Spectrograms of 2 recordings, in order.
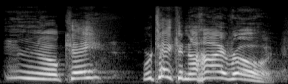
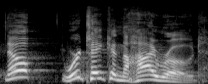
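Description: First: High, loud imitation of a spouse giving in; mock grudging agreement. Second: Slow, decided quote of a spouse; firm refusal. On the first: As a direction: give in with a high, drawn-in "mm, okay". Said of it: "the other one will go". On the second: Retold or imitated. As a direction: say it as a settled decision, slowly. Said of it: "we'll just say".

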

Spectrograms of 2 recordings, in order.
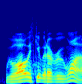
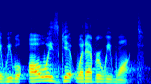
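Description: First: Fast scornful echo; quick mocking repeat. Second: Said in the usual way. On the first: Shown as a demonstration. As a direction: rattle off fast, mocking the false teaching. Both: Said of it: "I'm not making that up".

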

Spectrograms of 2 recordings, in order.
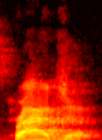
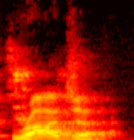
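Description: First: "Raja" as Roger said in a Boston accent. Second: Said in the usual way. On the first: Shown as a demonstration. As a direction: say "Raja" the Massachusetts way, no final r. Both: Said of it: "if you say Roger with a Massachusetts accent".

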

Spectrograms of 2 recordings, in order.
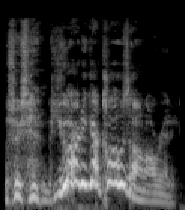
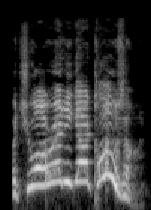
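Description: First: Quoting through a laugh; laughing as he recalls Moogs' line; laughing retell. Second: Much higher, loud and puzzled; dim confused character. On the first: Real, not acted. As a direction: repeat the line while laughing. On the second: Acted. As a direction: blurt it out like a simple-minded oaf. Moogs confused, voiced high.

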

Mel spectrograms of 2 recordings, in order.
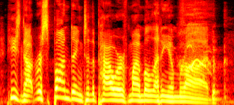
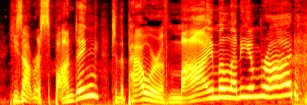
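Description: First: Said in the usual way. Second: The whole line climbs in pitch and volume to an incredulous rising "Rod?"; specific villain emphasis. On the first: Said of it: "Or actually, no, pardon me". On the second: Retold or imitated. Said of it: "with a very specific emphasis".

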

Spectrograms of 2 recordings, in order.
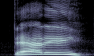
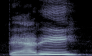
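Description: First: Put-on a higher, louder child's call, more insistent now; daughter calling again. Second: Put-on soft, sleepy little call of a child from down the hall; daughter calling softly. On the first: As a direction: call out for daddy again, a bit more urgently. Daughter calls again, night. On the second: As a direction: call his name quietly, like a half-asleep girl. Daughter calling from her room.

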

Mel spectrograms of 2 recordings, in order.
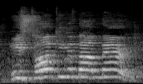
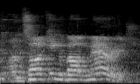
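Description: First: High-pitched yell to another room; hollered relay. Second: Said in the usual way. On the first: Retold or imitated. Husband on the phone relaying news to his wife, high holler. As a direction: pass it on at a comic holler.

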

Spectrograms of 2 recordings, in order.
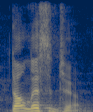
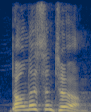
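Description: First: Said in the usual way. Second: "don't listen to him" said higher and louder, punched; emphatic command. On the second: Retold or imitated. Paul ordering believers to ignore angels, "don't listen to him" hit hard. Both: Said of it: "he says it so emphatically".

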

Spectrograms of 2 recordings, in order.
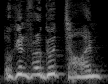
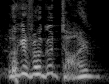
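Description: First: Louder, higher Cockney come-on; a cheeky Cockney proposition; hammed-up Cockney accent. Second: Louder, higher Cockney come-on; a cheeky Cockney proposition, pushed harder; hammed-up Cockney accent. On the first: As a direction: purr it like a Cockney chancer. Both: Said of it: "do it in a Cockney accent".

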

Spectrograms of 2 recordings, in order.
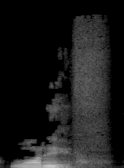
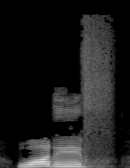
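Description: First: Said in the usual way. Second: Urgent. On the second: Acted. Listing fears, repeating what if.

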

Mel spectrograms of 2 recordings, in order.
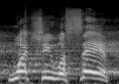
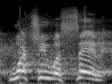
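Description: No difference in how they are said.

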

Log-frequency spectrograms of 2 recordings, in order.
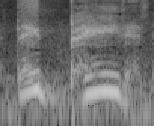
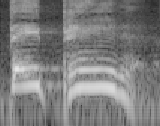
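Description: First: "They paid it" whispered, pitched high, falling. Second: "They paid it" jumps up high and louder, falling; high loud repeat. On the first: Priests to each other over blood money, whispered. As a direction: breathe it out as a secret. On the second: Priests to each other over blood money, high loud cry. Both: Acted.

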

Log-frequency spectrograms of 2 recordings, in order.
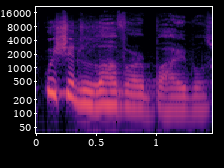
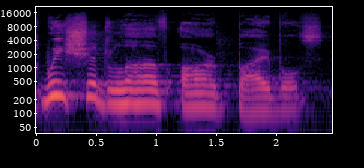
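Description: First: Said in the usual way. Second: Slow, each word weighed; slow it down and lean on it; slow emphatic. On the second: Shown as a demonstration. Preacher repeats to congregation, slow and emphatic. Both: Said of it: "repeated slower".

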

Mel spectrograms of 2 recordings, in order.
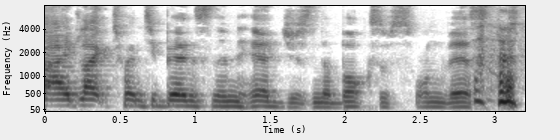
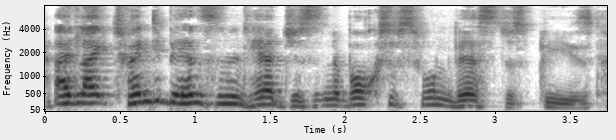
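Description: First: Said in the usual way. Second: "I'd like twenty Benson and Hedges" in a higher, louder mock-posh RP voice; put-on posh accent. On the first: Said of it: "It just seemed to work". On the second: Friend ordering cigarettes in a put-on posh RP accent. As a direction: order as if you'd been taught RP. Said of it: "tried it on with this".

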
